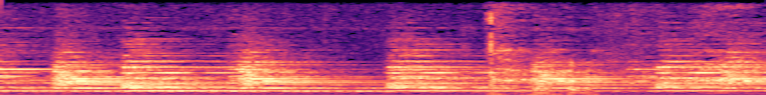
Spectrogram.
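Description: church bells ringing

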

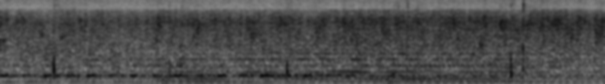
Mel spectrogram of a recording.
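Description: heavy pouring rain

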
